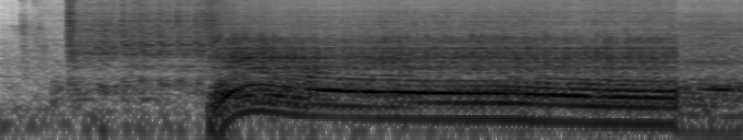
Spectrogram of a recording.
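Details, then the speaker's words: Wrecked Lamborghini Huracan being rebuilt, naturally aspirated, cold start; starter whirr, quick flare, then strong even high idle; normal cold start. "you ready for the cold start let er rip this one doesn't have much of a co-star compared to the Viper but we'll take care of that sounds good it's kind of like a hybrid go for it"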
